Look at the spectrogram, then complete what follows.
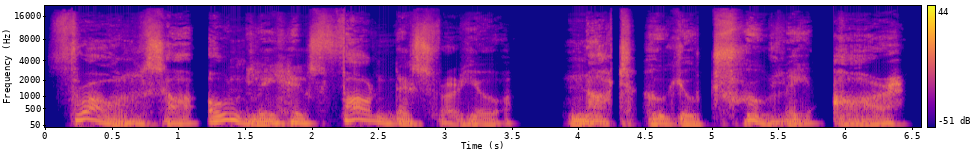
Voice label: Male Tauren Idle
